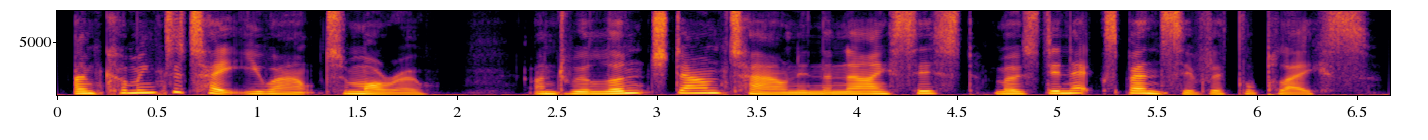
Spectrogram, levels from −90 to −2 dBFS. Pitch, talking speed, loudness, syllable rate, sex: 185 Hz, 180 wpm, -18 LUFS, 4.9 syllables/s, female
